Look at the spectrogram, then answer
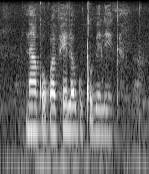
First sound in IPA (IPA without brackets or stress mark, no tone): n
